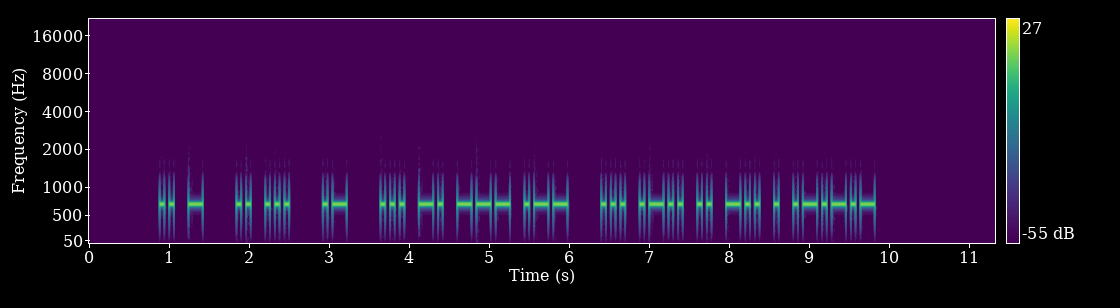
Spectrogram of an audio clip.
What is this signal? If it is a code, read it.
Morse code, heard as a keyed tone, about 20 wpm, 700 Hz. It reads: IT IS A SNOW SLIDE.
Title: Sentences from Top 1600 Words 20wpm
